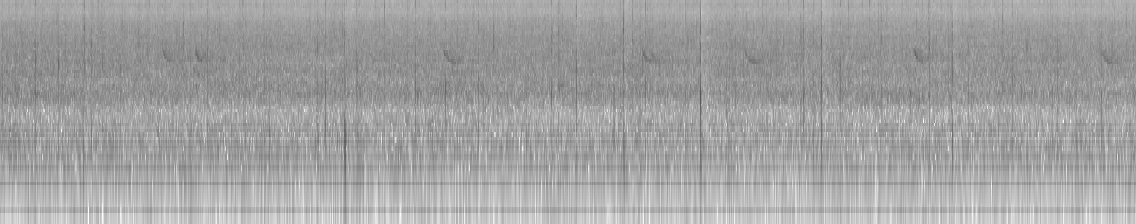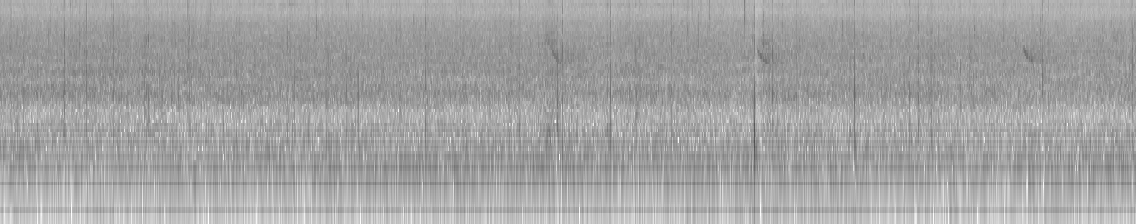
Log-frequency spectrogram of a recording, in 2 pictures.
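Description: Steady rain falling in the trees, with scattered drips, and a short high chirp repeating every couple of seconds.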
